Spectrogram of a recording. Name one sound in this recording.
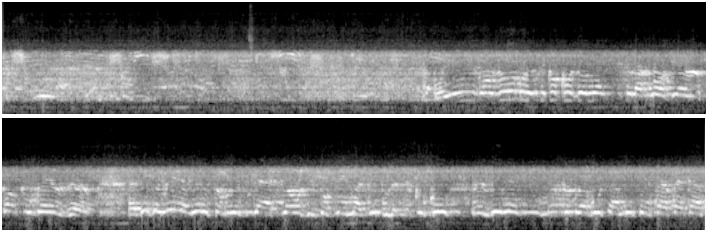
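A radio receiver hisses and crackles with static through its loudspeaker.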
